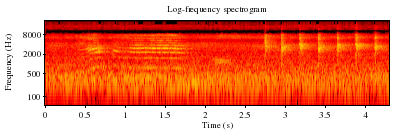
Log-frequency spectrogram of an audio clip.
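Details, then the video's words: Parrot uttering a drawn-out harmonic screech, then a brief lower note, followed by a run of sharp clicking taps repeated quickly, with steady background hiss. "parrot original voice"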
